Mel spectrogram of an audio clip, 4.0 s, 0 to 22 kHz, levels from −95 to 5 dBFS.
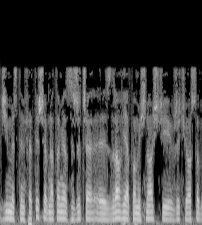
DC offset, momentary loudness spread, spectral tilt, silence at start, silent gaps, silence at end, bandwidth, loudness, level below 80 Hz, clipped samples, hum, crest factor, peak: under 0.1%; 5 LU; -5 dB/octave; 0 s; none; 0 s; 6.6 kHz; -18 LUFS; -36 dBFS; under 0.1%; none; 16 dB; -2 dBFS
